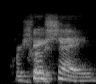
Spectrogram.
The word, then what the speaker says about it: crocheting: And did I pronounce this correctly? Crocheting? Crocheting, yes, crochet crocheting. is productive because it is something that you can wear rather than having to buy retail.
